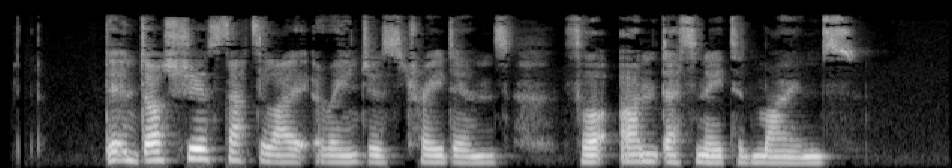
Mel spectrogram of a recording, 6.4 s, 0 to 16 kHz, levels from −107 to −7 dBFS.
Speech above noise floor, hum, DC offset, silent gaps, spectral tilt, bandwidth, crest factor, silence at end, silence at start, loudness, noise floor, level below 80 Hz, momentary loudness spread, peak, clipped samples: 52 dB; none; under 0.1%; none; -5 dB/octave; 11.5 kHz; 18 dB; 0.65 s; 0.7 s; -27 LUFS; -78 dBFS; -80 dBFS; 10 LU; -8 dBFS; under 0.1%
